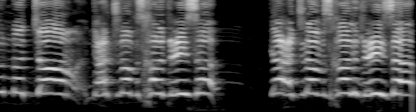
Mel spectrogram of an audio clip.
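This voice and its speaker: A man talks in an extremely high-pitched voice. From Saudi Arabia. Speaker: YouTuber football reaction streamer; football reaction streamer. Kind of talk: live match reaction commentary. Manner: animated, excitable. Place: home room. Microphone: studio mic.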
